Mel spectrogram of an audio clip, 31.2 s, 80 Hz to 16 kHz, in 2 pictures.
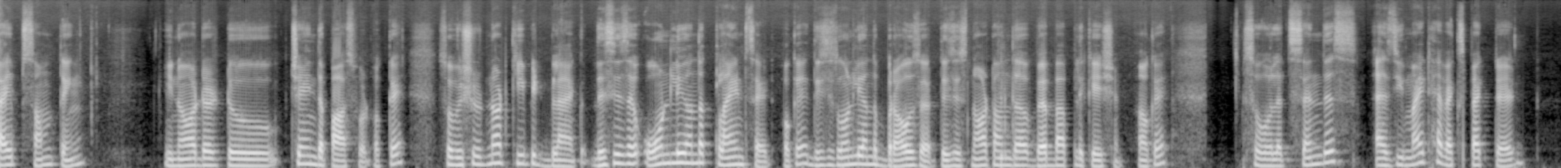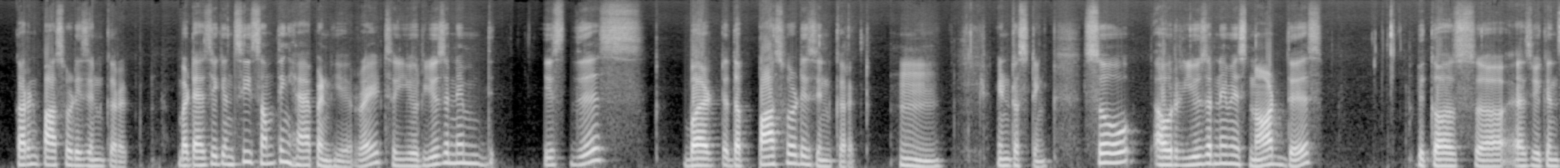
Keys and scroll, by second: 0.5-1.7 typing.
